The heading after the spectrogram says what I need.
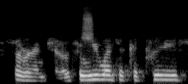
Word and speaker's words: Sorrento: Capri and Serrano or Sorrento? How you pronounce it? Sorrento.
